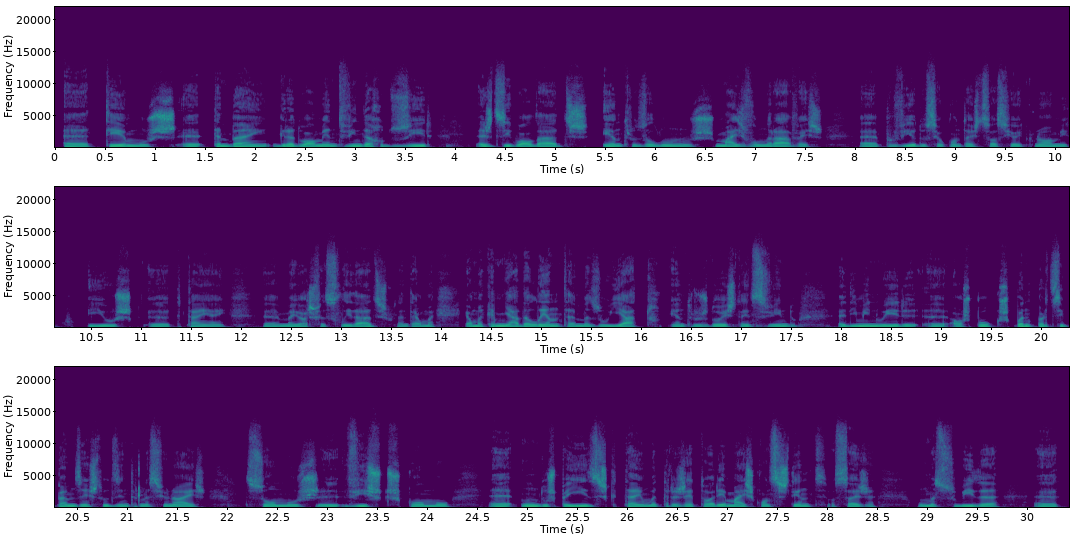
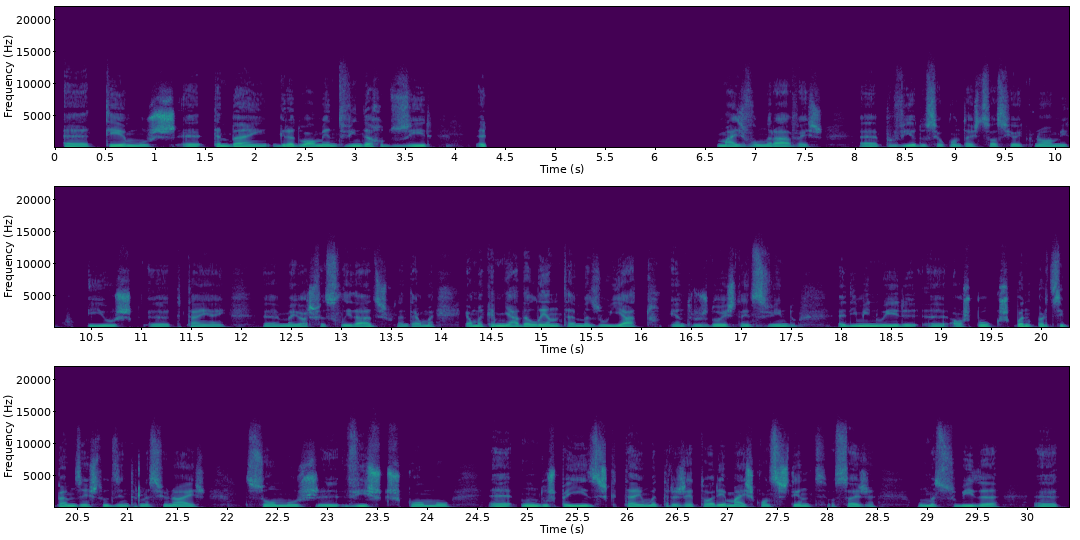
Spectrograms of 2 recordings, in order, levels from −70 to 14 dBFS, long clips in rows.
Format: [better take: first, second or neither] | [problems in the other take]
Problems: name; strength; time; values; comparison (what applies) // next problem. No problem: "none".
first | audio cutting out; at 4.5 s for 2.5 s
